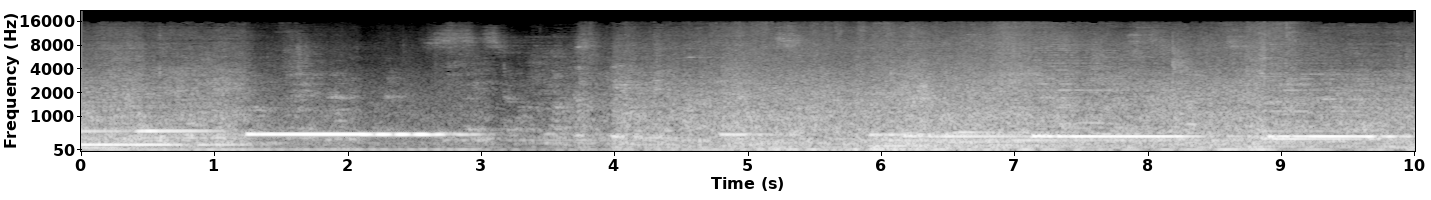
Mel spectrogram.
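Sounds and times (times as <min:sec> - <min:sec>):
amplified instrument sustained notes: 0:00.0 - 0:03.1, 0:04.8 - 0:10.0
amplifier hum: 0:00.0 - 0:03.1.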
